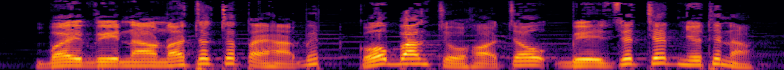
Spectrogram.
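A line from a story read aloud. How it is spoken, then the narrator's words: Cold smile. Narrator (Vietnamese): Địch Tuân cười nhạt nói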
